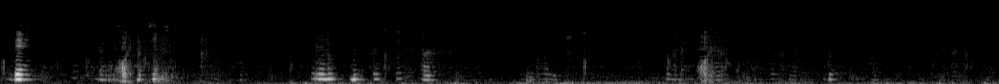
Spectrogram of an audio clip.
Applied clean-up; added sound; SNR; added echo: neural mask model DeepFilterNet 3.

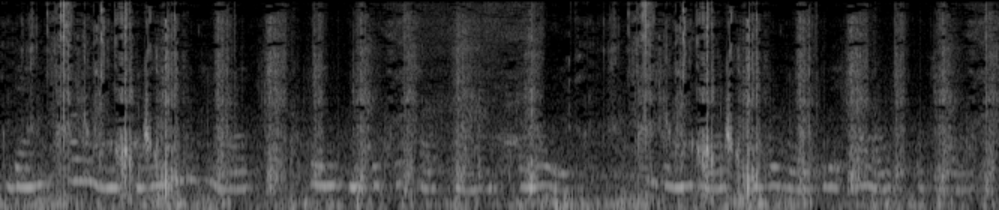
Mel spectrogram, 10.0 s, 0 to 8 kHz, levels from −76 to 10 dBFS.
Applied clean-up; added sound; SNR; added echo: none; Chewing, mastication; -4 dB; reverberation time 0.5 s.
